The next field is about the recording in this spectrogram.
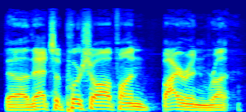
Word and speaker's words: Bryon: By the way, Brian Russell spelling his name B-R-Y-O-N probably caused him not to get that call because it was very frustrating to say his name because it looks like Byron and it's Brian.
